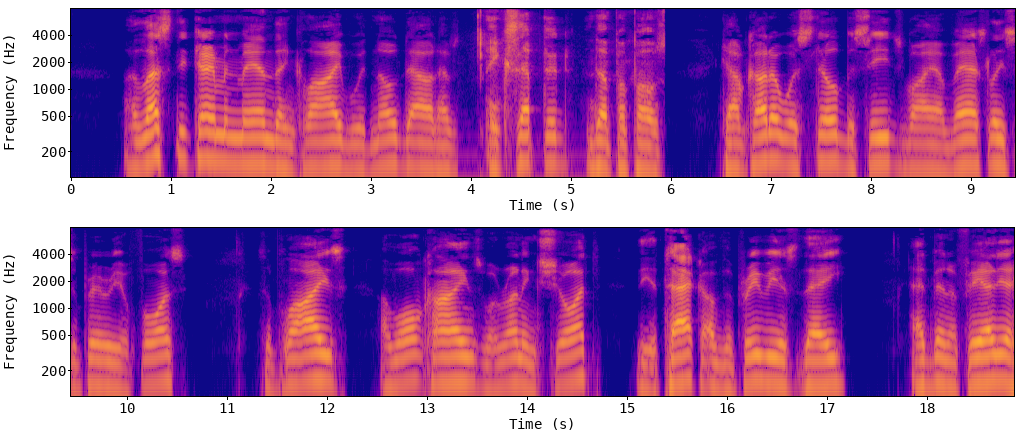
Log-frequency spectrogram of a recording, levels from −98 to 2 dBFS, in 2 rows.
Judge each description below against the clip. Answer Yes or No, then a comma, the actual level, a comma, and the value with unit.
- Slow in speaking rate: Yes, slow, 125 wpm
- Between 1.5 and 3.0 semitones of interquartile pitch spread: Yes, narrow, 2.6 semitones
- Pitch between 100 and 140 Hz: Yes, low, 135 Hz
